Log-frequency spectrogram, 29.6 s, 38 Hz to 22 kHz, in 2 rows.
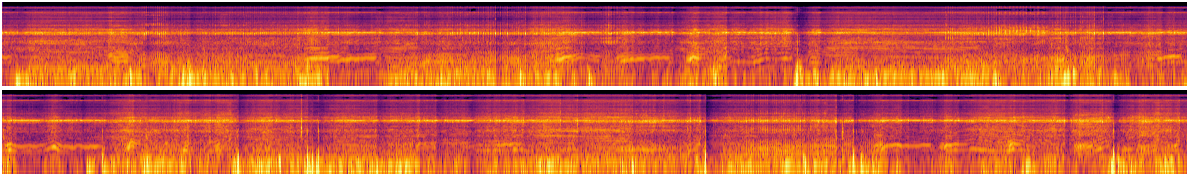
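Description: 1986 Honda CR250R's single-cylinder two-stroke engine under race throttle, its pitch rising and falling again and again as the throttle opens and closes.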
